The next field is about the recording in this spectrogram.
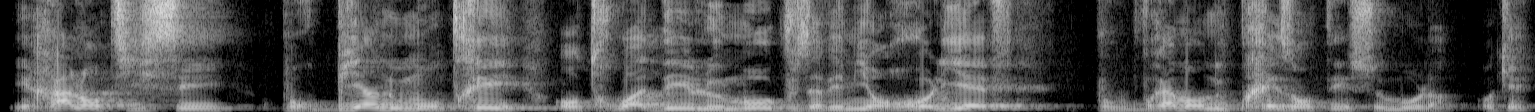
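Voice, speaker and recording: A man leading a live speaking training, lively and direct, often repeating words and calling on trainees by name. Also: medium pitch, normal speed.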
